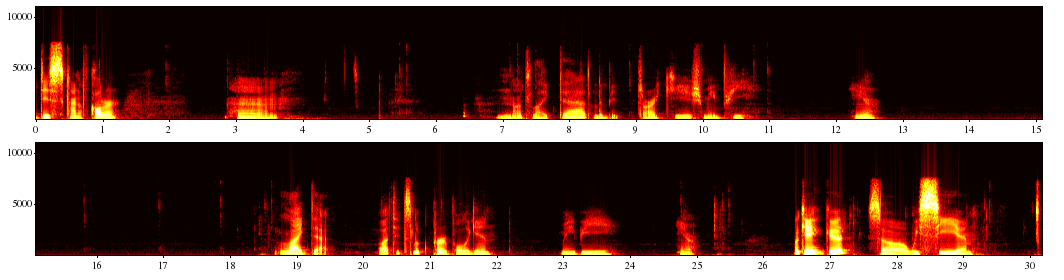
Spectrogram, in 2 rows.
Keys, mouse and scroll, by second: 2.7-5.3 middle drag, 5.5-8.8 drag, 18.4 ctrl+s, 20.2-22.0 drag, 25.3 ctrl+s, 27.2 a, 27.5 a, 28.3 a, 28.7 a, 29.2 ctrl+s.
